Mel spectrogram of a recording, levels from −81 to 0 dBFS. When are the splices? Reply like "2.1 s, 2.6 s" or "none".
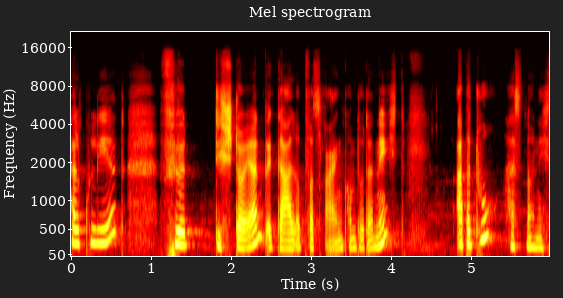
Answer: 2.4 s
